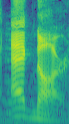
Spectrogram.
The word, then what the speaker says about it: Agnar: The answer is King Agnar. Is that how you say it? – I believe so, yes.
